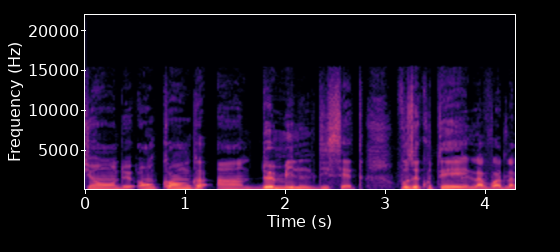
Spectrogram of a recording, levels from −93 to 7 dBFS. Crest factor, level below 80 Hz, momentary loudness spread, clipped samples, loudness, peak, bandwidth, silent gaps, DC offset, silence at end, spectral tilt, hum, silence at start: 20 dB; -80 dBFS; 12 LU; under 0.1%; -28 LUFS; -8 dBFS; 14.5 kHz; none; under 0.1%; 0 s; -6 dB/octave; none; 0 s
